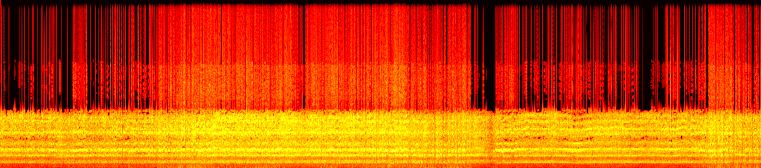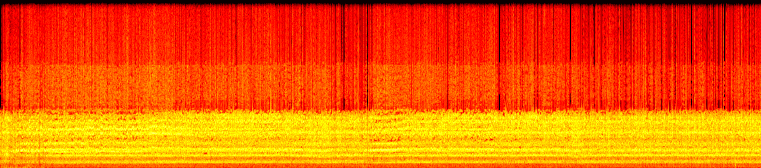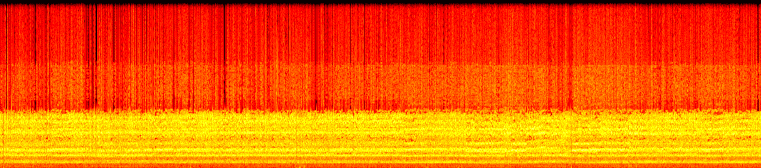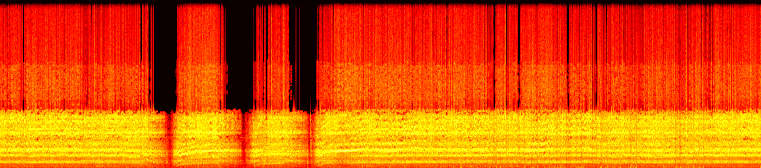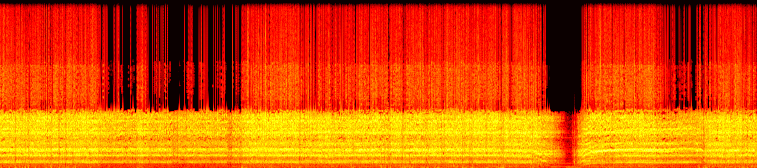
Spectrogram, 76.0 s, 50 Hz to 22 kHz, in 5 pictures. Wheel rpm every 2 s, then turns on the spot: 230, 230, 230, 230, 230, 230, 230, 230, 210, 230, 230, 220, 230, 230, 230, 230, 230, 230, 240, 230, 220, 220, 230, 230, 140, 90, 190, 230, 220, 220, 230, 230, 230, 230, 230, 190, 140, 220.
none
